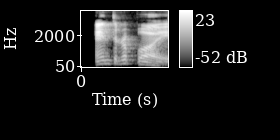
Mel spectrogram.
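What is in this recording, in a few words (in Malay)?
"antropoid", Malay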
